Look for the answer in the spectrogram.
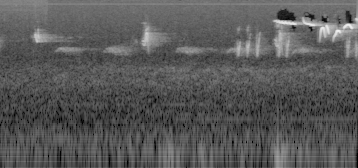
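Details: Brown Creeper singing in spring in Coast Range foothill forest, a very high-pitched song: a thin, bright warbled phrase near the end, after scattered faint high chips and notes from other birds over low background rumble.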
